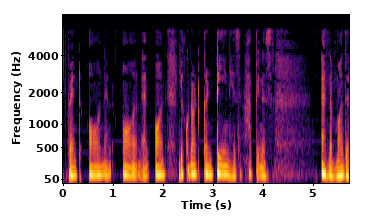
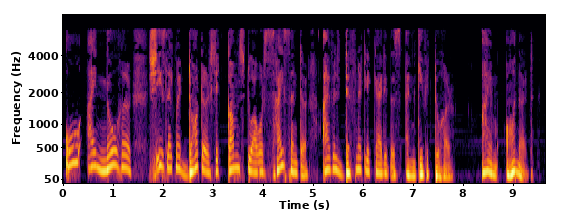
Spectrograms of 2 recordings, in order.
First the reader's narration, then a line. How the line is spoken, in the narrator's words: the man heard that name, in great joy, he exclaimed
